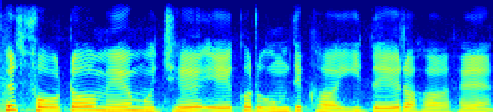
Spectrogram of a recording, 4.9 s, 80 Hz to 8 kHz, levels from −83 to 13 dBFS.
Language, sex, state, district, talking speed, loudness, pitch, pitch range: Hindi, female, Madhya Pradesh, Katni, 120 wpm, -19 LUFS, 215 Hz, 200-235 Hz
